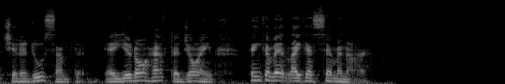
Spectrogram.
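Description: A young woman talks with animation over an online call.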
